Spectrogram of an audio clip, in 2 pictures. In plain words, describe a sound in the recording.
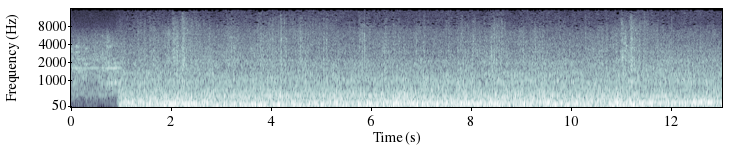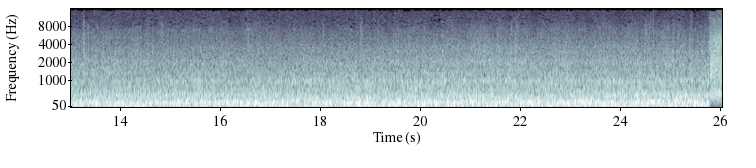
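A car drives along a road, with a low rumble of road noise heard from inside.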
